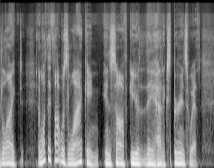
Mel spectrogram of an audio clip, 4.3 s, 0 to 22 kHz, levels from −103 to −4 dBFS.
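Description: Listening closely to the speech, nothing stood out as a technical problem at any point.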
